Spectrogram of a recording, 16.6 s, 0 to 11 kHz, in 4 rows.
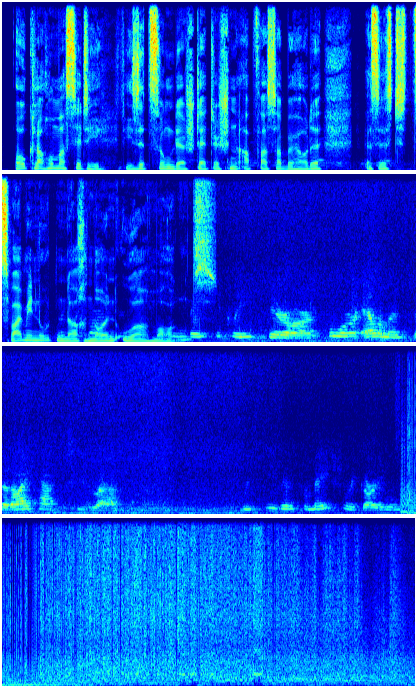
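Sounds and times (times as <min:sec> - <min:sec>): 
person speaking calmly: 0:00.0 - 0:06.4
speech: 0:00.1 - 0:09.7, 0:10.7 - 0:12.9
powerful bomb blast: 0:12.2 - 0:16.5
sustained loud roar and crackling rumble: 0:12.3 - 0:16.5.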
